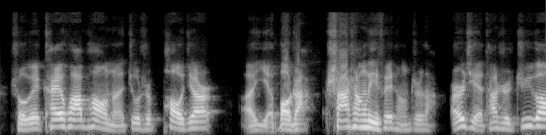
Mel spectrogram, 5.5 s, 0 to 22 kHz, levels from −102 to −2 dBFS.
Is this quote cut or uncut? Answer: cut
